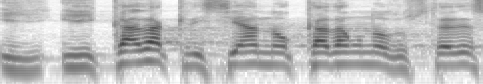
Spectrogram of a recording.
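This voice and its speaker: A man with a plain, everyday voice speaks at a moderate pace with lively intonation, in a very clean recording with a silent background. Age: 60s. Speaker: pastor. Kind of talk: sermon.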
